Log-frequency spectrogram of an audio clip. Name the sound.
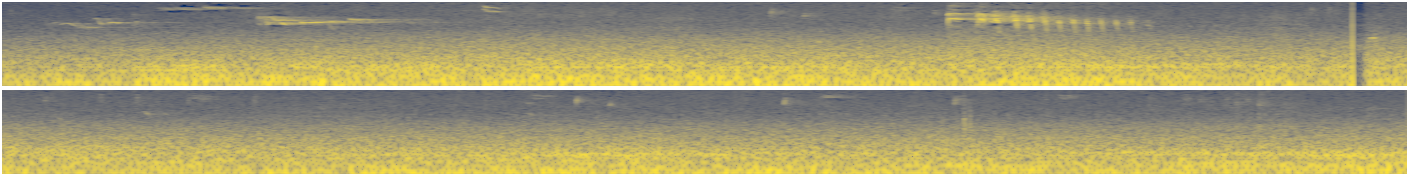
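birds chirping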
